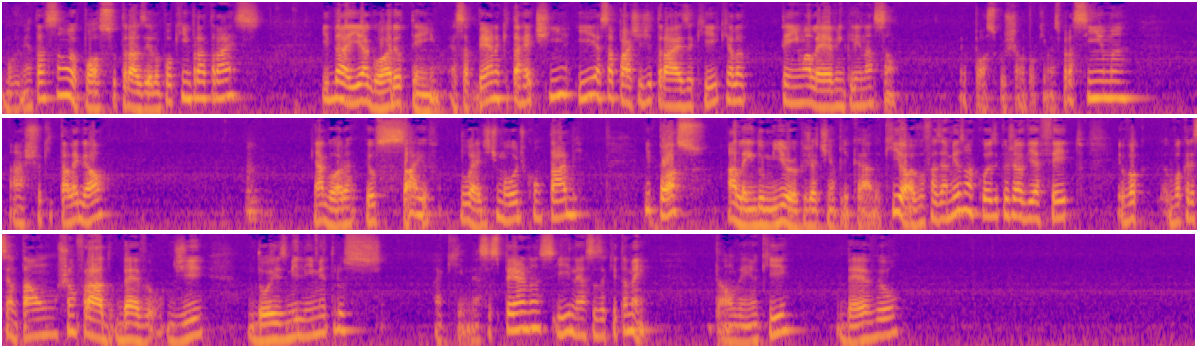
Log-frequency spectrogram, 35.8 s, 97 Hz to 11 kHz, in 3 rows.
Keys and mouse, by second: 0.4 middle click, 1.5 click, 3.0 ctrl+middle click, 3.4 shift+middle click, 3.9 middle click, 5.7 click, 8.6 shift+middle click, 8.7 shift+middle click, 9.3 click, 10.9 middle click, 11.0 middle click, 12.8 middle click, 13.0 ctrl+middle click, 13.2 ctrl+middle click, 16.0 Tab, 16.5 ctrl+middle click, 17.0 middle click, 18.0 ctrl+middle click, 18.8 middle click, 19.8 click, 21.2 click, 21.7 click, 25.4 click, 26.7 m, 28.1 ctrl+middle click, 29.1 click, 30.4 click, 34.4 click, 35.4 click.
